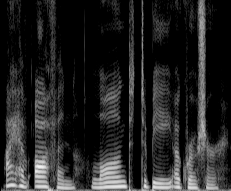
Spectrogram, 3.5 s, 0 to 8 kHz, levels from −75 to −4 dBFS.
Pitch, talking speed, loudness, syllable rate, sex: 180 Hz, 140 wpm, -17 LUFS, 3.7 syllables/s, female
